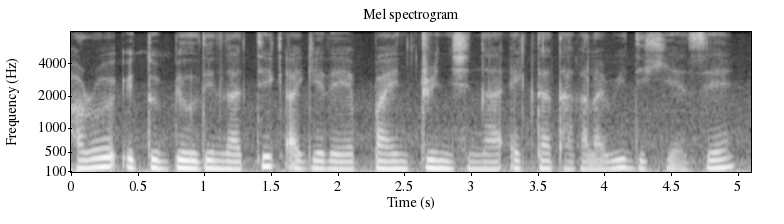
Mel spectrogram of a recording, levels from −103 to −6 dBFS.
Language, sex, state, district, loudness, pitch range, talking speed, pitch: Nagamese, female, Nagaland, Dimapur, -15 LUFS, 155-170 Hz, 165 wpm, 160 Hz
